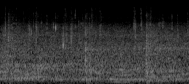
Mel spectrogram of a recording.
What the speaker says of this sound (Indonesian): Kebetulan juga hujan ini.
